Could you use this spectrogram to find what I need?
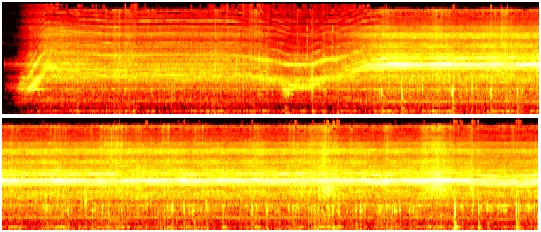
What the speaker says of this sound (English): we're going to get our Cuisinart or KitchenAid mixer and just mix this until it looks nice and creamy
